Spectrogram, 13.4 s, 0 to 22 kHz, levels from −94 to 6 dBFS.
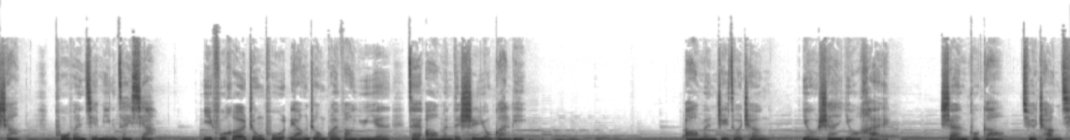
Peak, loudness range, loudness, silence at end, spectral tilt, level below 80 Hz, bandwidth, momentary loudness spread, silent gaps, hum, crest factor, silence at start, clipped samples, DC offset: -6 dBFS; 4 LU; -20 LUFS; 0 s; -4.5 dB/octave; -42 dBFS; 18 kHz; 15 LU; none; none; 16 dB; 0 s; under 0.1%; under 0.1%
